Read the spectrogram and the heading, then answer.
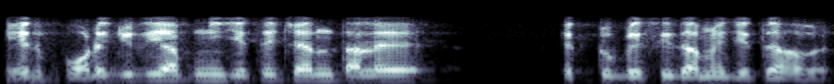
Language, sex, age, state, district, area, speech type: Bengali, male, 18-30, West Bengal, Purulia, urban, conversation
